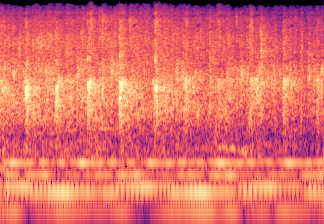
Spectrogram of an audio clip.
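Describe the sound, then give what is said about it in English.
An audience claps hands in a steady, rhythmic beat, roughly three claps per second, over a sustained droning tone of music, with a wash of crowd noise throughout. “Can you clap your hands and just receive it for our brother?”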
